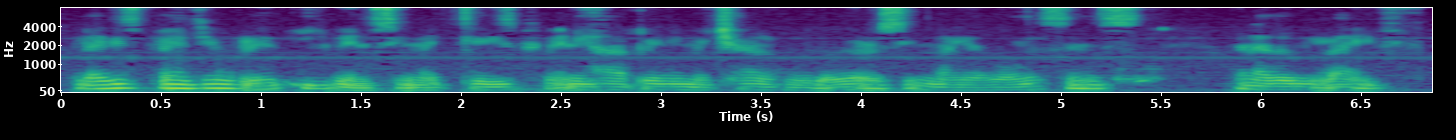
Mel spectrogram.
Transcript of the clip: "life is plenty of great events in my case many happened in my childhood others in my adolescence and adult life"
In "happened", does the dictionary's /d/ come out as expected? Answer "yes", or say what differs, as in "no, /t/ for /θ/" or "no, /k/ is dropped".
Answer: no, /d/ is dropped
